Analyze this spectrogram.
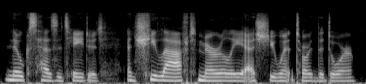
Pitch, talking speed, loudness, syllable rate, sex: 175 Hz, 195 wpm, -18 LUFS, 6.0 syllables/s, female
